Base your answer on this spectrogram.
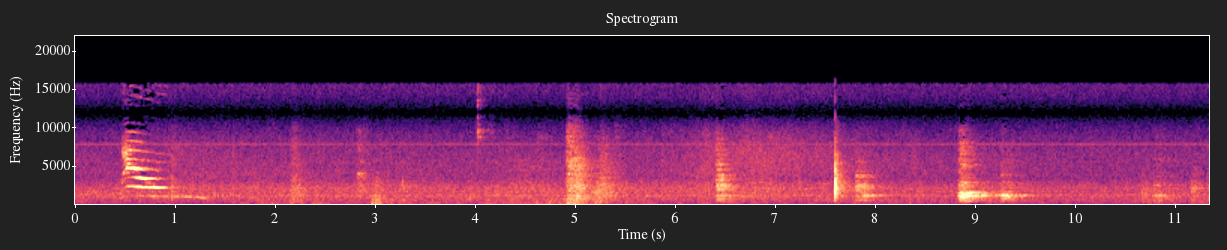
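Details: Orange three-week-old foster kitten climbing and sitting on a golden retriever indoors gives a single thin, high mew sliding downward near the start, followed by a quiet room with soft knocks and clicks.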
